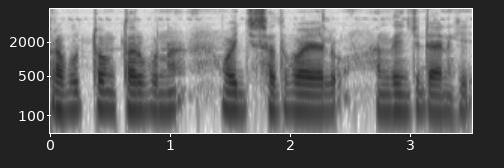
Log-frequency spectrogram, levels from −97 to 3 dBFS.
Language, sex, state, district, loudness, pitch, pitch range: Telugu, male, Andhra Pradesh, Manyam, -21 LUFS, 125 Hz, 125-130 Hz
